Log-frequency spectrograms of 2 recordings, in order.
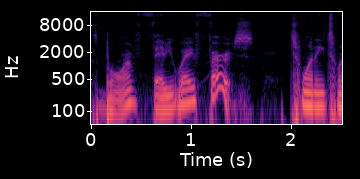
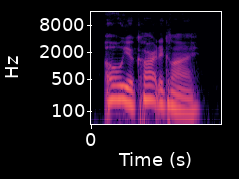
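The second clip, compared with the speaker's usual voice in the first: put-on careless, disrespectful, blunt, tactless tone; 4 semitones higher than usual. Retelling the guy at the restaurant announcing the decline, imitating him loudly. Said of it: "Why are you so loud?".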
